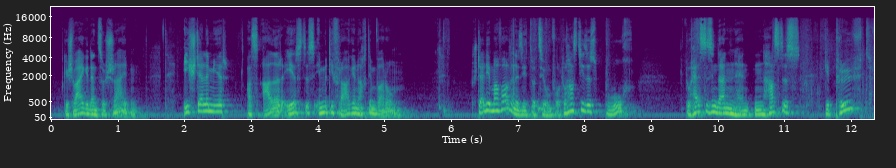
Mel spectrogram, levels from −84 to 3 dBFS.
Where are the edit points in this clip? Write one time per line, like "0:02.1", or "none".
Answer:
none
